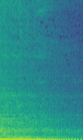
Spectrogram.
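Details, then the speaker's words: Honda Revo fuel-injected motorcycle with pressure tester fitted; single-cylinder engine revved up to the limiter, firing beat rising to a fast even pulse without misses, reaching the limit slowly; normal revving. "Dan napas untuk putahan mesin itu tidak terlalu cepat untuk mencapai limit."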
